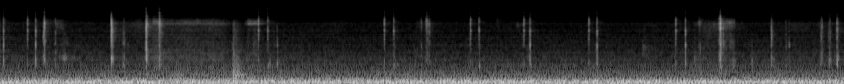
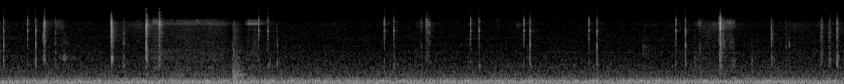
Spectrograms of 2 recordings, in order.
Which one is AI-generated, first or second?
first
